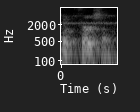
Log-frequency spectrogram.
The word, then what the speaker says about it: McPherson: Technically, as is pointed out to me all the time when I run into people from Scotland, it's pronounced McPherson. But I heard it my whole life, McPherson, McShut the Fuck Upson, all kinds of things. So I But what is it? It's McPherson.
